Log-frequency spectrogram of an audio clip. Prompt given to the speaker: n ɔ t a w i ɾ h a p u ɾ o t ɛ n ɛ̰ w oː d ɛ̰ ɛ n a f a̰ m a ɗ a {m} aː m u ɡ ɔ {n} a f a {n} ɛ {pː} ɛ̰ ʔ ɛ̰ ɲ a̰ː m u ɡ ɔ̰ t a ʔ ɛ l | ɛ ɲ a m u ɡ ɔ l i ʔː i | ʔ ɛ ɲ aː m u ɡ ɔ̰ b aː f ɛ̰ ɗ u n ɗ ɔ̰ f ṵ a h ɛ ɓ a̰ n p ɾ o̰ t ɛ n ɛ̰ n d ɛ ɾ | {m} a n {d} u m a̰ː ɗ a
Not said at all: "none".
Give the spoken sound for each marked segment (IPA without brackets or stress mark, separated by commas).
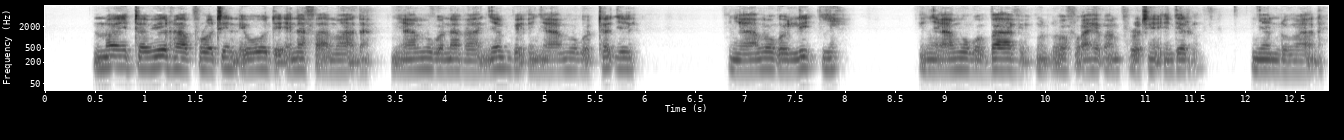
ɲ, n, ɲ, bː, ɲ, d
